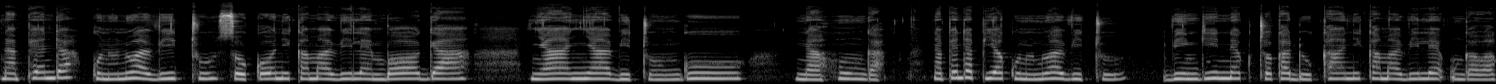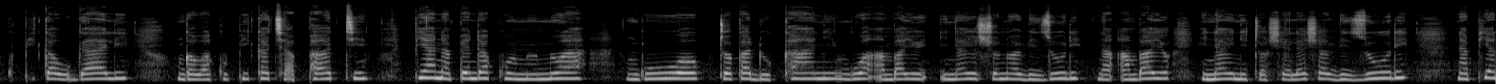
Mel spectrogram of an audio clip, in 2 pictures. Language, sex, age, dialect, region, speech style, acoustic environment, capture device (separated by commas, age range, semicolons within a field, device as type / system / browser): Swahili, female, 18-24, Kenya - Mombasa, Kenya, relaxed, nature; silence, mobile / Linux / Chrome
